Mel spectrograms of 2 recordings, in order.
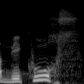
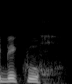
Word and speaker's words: Bécours: Sachant aussi qu'en occitan, la deuxième consonne en fin de mot ne se prononce pas. Donc on ne dit pas Bécours, on dit Bécourt.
